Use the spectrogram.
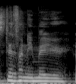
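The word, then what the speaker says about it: Stephenie Meyer: ¿Stephanie Meyer? ¿Cómo se dice? – Stephanie Meyer.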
